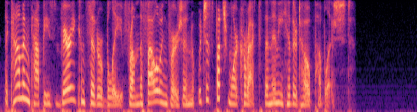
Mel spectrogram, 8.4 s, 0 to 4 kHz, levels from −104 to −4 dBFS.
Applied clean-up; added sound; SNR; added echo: none; none; none; none.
